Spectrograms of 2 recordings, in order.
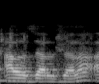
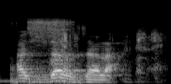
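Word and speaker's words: الزلزلة: ya buum terjemahannya saja itu dibacanya alzalzalah atau azzalzalah ya bukan terjemahannya ya terjemahannya tuh kadang mengecoh Ya sudah dilihat dalam al-qur'an ya azzalzalah ya Naam berikutnya apa namanya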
